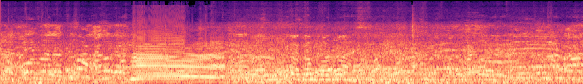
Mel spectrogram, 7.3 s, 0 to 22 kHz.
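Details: Sahiwal bull calves on sale at a busy Chattogram cattle market, Bangladesh, 17 March 2025: a loud, drawn-out moo of about one second, rich and droning, rises over steady crowd talk and haggling.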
